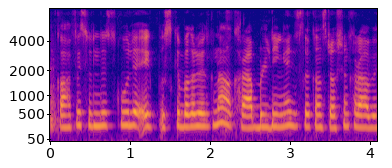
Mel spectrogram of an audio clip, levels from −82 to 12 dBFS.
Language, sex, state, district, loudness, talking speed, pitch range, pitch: Hindi, male, Bihar, West Champaran, -15 LUFS, 250 wpm, 245-270 Hz, 255 Hz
